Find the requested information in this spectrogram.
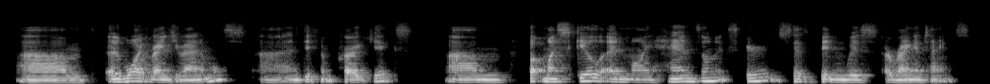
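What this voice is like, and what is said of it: Australian accent. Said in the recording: “I'm hearing this accent, and I don't think it sounds Indonesian ... My nationality is Australian, but I was brought up in Hong Kong ... Australians don't think I have a true Australian accent, but it's probably close enough for people in North America to pick up I'm Australian”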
